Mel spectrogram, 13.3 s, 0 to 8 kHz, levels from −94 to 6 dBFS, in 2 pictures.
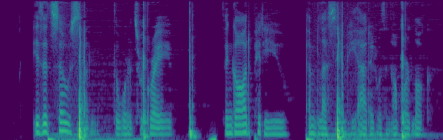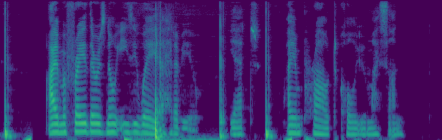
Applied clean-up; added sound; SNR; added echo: classical method Wiener filter.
